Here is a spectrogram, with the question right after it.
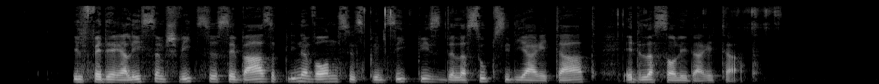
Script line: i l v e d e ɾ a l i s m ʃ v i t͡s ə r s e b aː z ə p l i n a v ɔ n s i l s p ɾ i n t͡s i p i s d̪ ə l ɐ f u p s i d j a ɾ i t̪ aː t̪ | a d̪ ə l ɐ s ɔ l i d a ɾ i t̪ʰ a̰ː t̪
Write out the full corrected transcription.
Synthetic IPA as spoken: i l f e d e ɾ a l i s m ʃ v i t͡s ə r s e b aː z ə p l i n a v ɔ n s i l s p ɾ i n t͡s i p i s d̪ ə l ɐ s u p s i d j a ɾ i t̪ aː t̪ | e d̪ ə l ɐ s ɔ l i d a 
